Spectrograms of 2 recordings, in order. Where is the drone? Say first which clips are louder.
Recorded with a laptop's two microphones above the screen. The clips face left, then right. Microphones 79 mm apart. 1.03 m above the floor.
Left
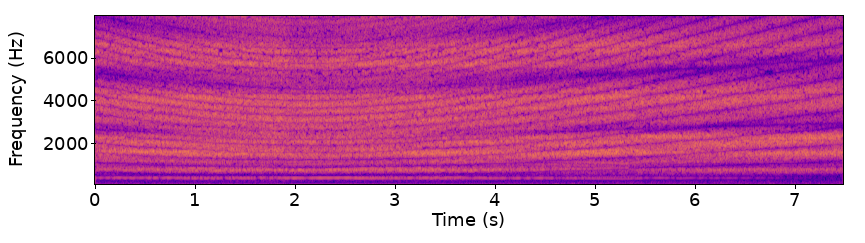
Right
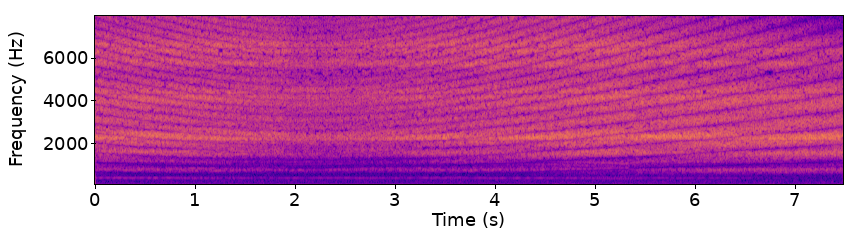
Left 3 dB; 40° left (ahead or behind); by 7.5 s 25° left (ahead or behind).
